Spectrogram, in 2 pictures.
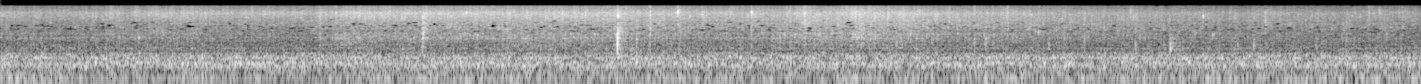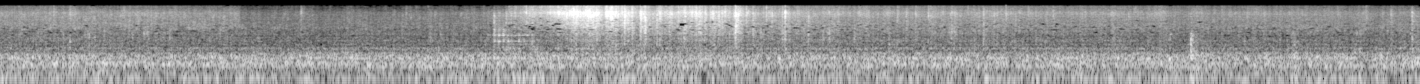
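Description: Chicken pieces frying in hot oil in a nonstick frying pan: a steady sizzle with frequent spits and crackles. About two-thirds of the way through, the sizzle swells sharply for about two seconds.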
